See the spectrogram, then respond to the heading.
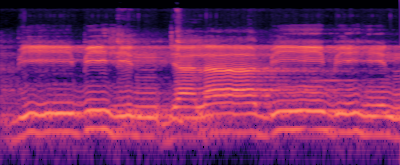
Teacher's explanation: Bi-nya 2 harokat, kemudian waqafnya guna.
